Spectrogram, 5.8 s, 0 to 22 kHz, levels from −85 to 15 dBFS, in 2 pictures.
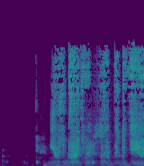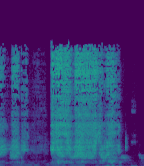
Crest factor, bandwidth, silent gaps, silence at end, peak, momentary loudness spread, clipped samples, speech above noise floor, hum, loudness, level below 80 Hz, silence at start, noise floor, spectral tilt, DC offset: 20 dB; 16.5 kHz; none; 0.35 s; -8 dBFS; 16 LU; under 0.1%; 49 dB; none; -25 LUFS; -78 dBFS; 0.7 s; -78 dBFS; 2.5 dB/octave; under 0.1%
